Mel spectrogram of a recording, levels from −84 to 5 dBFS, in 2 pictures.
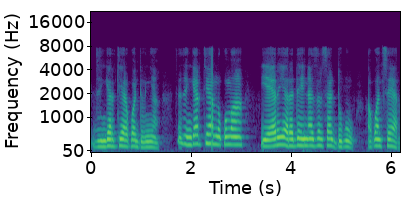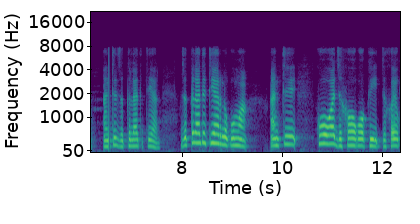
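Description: Right after "akwa dunya tizi ngar", at 2.40 to 2.43 s, there's packet loss on the ADPCM call: about 20 ms drops to silence, likely two packets, and "ni kuma" comes back slightly distorted as the decoder's predictor resyncs. A 30 ms hole follows at 6.52 to 6.57 s.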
